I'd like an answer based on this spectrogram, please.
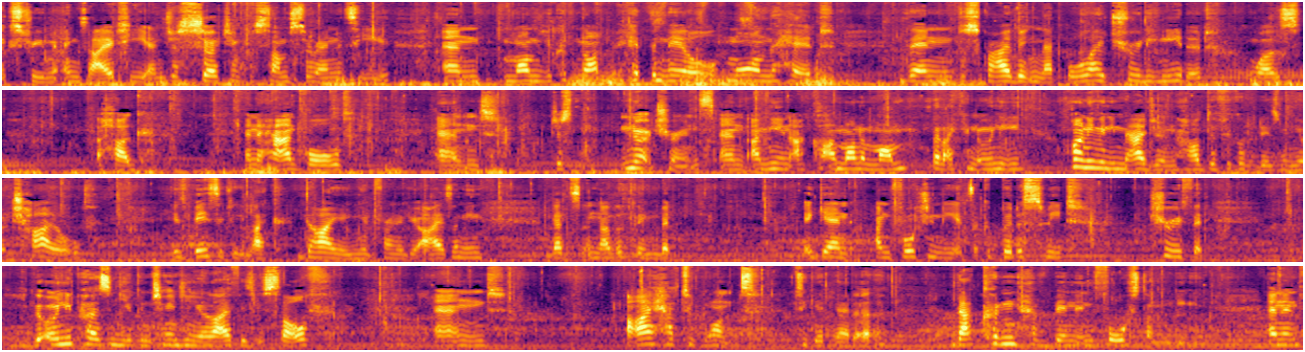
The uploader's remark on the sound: It was recorded whilst my mom and I were walking on one of our favourite trails - so you will hear some dogs barking, footsteps, background chatter and waterfalls…but I kind of like the organic unfolding of being out-and-about in nature with my mom.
